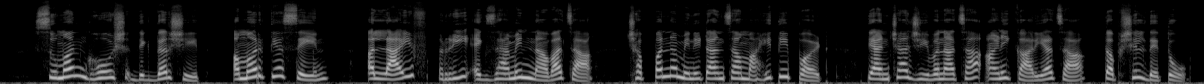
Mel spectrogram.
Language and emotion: Marathi, neutral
